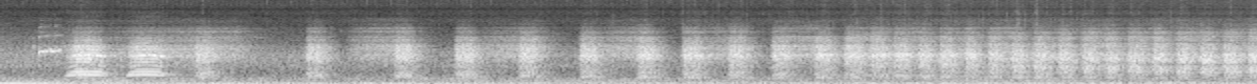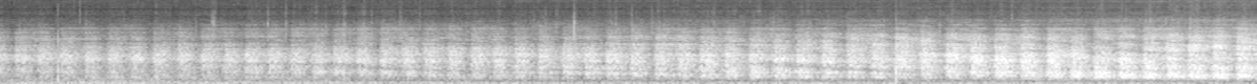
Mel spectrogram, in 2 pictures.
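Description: Large-scale model steam locomotive giving two short whistle toots, then chuffing as it pulls away. The chuffs start slow, about two a second, quicken into a fast steady beat, and grow louder as the train draws near.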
